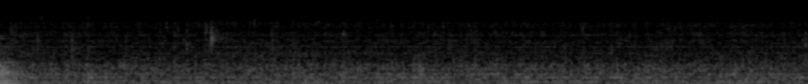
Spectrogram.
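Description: Water boiling gently in a glass saucepan on a gas burner, faint and steady.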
